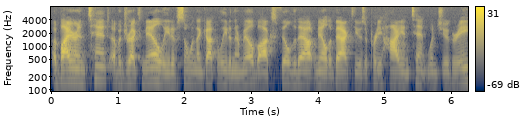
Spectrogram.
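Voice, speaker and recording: A man talks at a very fast pace in a fairly high pitch. His tone is bright and sharp, with big swings in loudness. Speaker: keynote speaker on insurance marketing. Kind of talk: conference keynote talk. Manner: energetic.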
